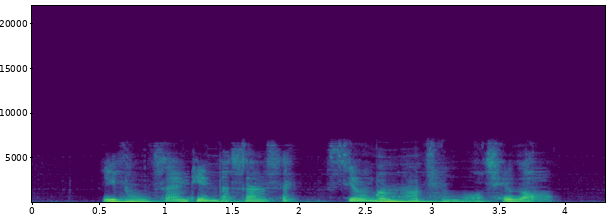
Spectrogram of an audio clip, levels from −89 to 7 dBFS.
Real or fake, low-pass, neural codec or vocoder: fake; 7.2 kHz; codec, 44.1 kHz, 1.7 kbps, Pupu-Codec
